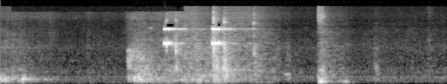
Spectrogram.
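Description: Handling noise near the lectern microphone: a rustle with two short metallic clinks about half a second apart, then a soft knock near the end.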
